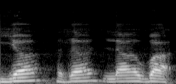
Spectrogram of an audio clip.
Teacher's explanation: य र ल व इसमें किसी भी तरीके से अलग से आवाज नहीं आ रहा है तो वो हमारा अल्पप्राण है। उच्चारण में श्वास पूर्व से अल्प मात्रा में निकले जिसमें हंकार ध्वनि नहीं होती है।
